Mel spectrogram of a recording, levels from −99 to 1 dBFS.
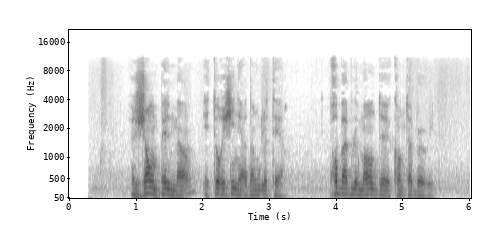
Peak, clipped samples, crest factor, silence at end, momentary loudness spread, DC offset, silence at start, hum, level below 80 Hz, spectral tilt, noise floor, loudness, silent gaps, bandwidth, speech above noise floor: -20 dBFS; under 0.1%; 20 dB; 0.35 s; 14 LU; under 0.1%; 0.4 s; none; -72 dBFS; -5 dB/octave; -64 dBFS; -39 LUFS; none; 11.5 kHz; 25 dB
